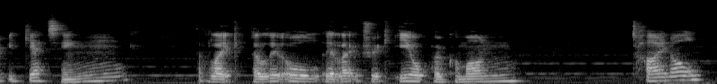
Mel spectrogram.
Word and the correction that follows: Tynamo: Tynamo, yes.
